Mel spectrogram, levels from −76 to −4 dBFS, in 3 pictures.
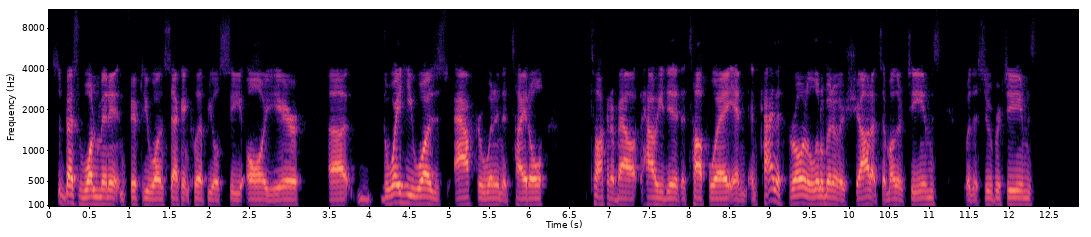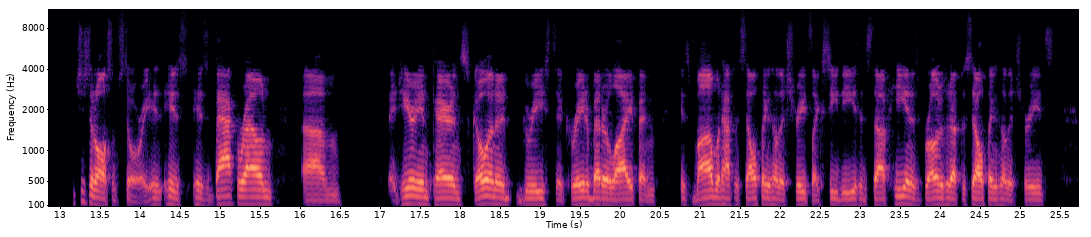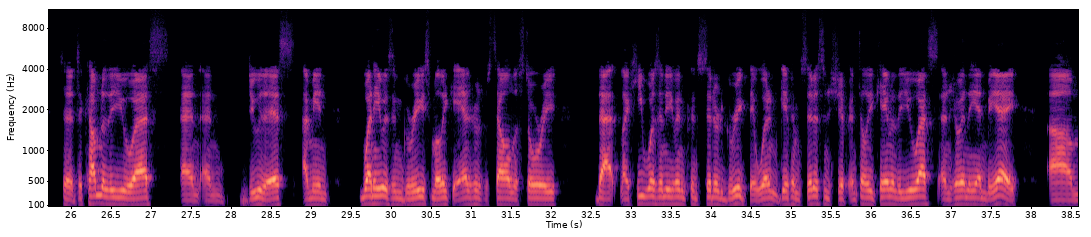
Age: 20-39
